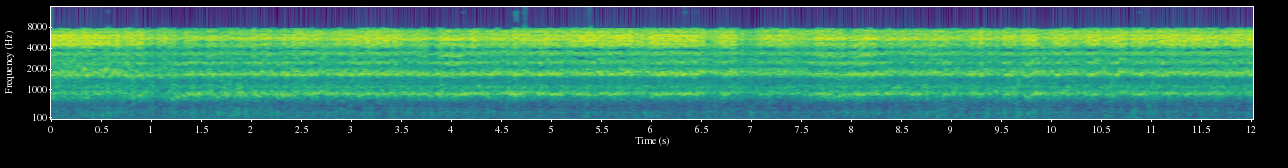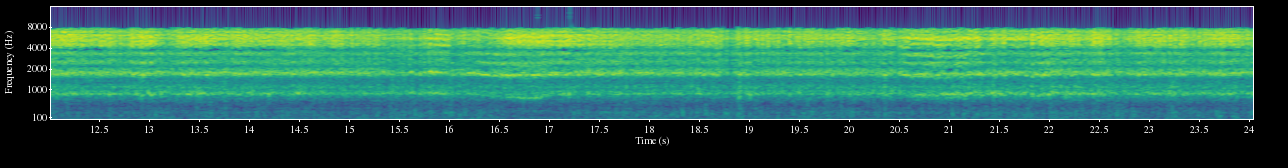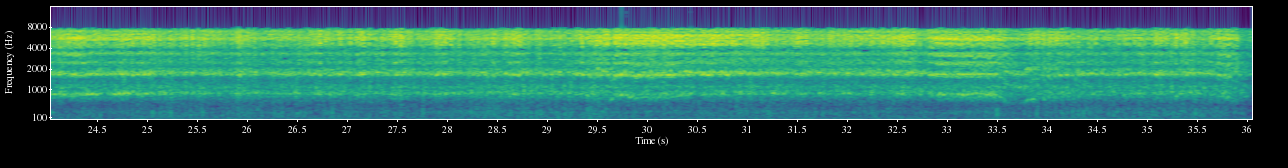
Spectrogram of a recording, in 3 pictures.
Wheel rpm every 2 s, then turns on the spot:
210, 230, 230, 240, 230, 230, 230, 240, 230, 230, 230, 230, 230, 230, 240, 230, 220, 210.
none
